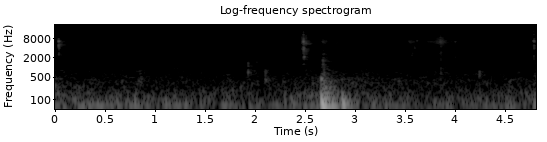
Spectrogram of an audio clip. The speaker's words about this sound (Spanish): Déjeme tomar agua.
